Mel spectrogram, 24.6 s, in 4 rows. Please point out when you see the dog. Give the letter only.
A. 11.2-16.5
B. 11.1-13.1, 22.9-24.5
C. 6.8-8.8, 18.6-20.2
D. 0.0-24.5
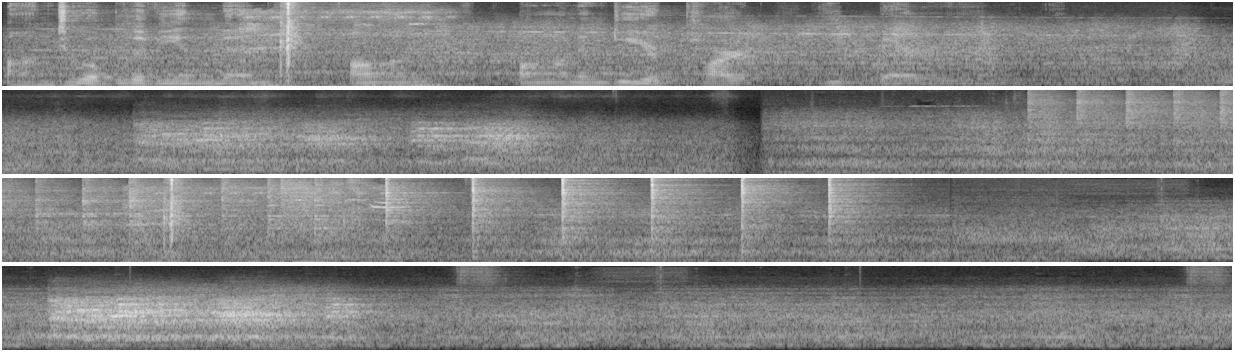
C.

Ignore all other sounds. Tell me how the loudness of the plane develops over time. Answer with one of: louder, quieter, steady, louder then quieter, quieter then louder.
steady.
